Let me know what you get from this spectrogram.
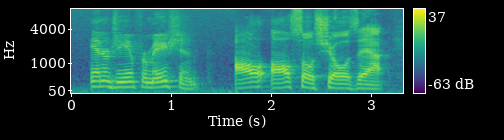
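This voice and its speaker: Speaking with an Upper Midwest accent, a man has a fairly high pitch. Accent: Upper Midwest (Minnesota). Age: 60s. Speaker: community TV host. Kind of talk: opinion commentary to camera. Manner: halting, many fillers.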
